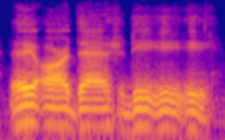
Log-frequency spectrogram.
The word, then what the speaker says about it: Boyardee: And he wanted to make sure that when he arrived that everyone would pronounce it properly. So when he, on the can, he put it Boy-ARDEE.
